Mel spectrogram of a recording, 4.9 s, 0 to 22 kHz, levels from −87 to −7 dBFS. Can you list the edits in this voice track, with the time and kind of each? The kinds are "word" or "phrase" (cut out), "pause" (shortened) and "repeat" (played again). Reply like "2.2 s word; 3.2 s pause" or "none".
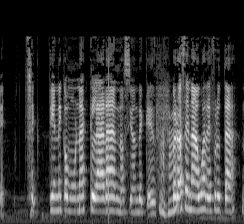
3.1 s word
